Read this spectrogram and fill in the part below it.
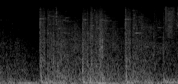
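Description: A hand cannon fires in the Destiny 2 video game: two sharp, loud shots about a second apart, each followed by a booming echoing tail, with no speech.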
